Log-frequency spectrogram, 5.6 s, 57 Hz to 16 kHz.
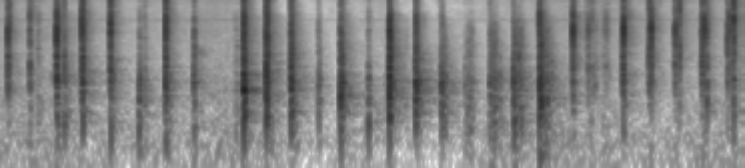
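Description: A small, closed Jaxon 12 crayon box made of printed cardboard, hollow and holding crayons, is quickly tapped and scratched with long nails while being turned in the hands. About 25 sharp, dry, bright taps come in a fast, uneven rhythm, each dying away almost at once, with light crinkling and a hollow papery tone around 770 Hz.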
